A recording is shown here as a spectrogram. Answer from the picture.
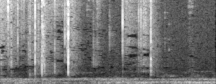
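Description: Faint crinkling of a small plastic zip bag of round diamond-painting drills being handled in the fingers, with a few soft scattered clicks.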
